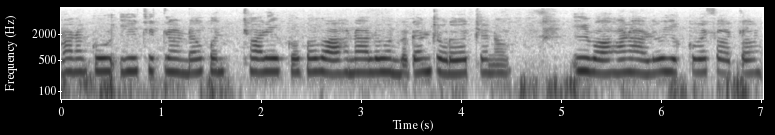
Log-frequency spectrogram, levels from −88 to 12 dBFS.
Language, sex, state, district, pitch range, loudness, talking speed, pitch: Telugu, female, Andhra Pradesh, Guntur, 260-275 Hz, -14 LUFS, 120 wpm, 270 Hz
